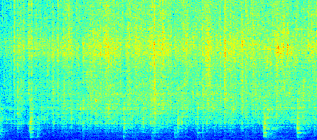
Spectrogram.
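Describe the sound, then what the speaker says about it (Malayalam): Cashews and raisins frying in ghee: a continuous soft sizzle with a few brief spoon scrapes and taps as they are stirred, close and fairly quiet, no voices. "നല്ലതുപോലെ ഇളക്കി കൊടുക്കുക. മുന്തിരി അണ്ടിപ്പരിപ്പൊക്കെ നല്ലതുപോലെ മൂത്ത് വന്നിട്ടുണ്ട്."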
